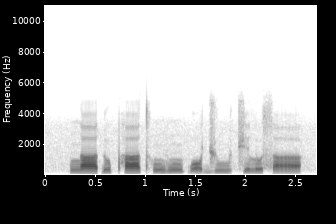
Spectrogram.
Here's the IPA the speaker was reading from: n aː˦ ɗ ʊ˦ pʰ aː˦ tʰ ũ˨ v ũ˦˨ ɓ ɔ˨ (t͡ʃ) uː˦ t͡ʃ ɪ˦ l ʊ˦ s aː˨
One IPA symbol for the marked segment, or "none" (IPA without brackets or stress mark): d͡ʒ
